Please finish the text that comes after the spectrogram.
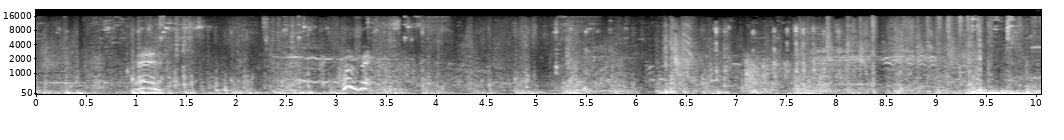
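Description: Horse galloping with clip-clop hoofbeats and a whinnying neigh in the Battlefield 1 first-person shooter, heard close amid battle noise, with someone talking over it.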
